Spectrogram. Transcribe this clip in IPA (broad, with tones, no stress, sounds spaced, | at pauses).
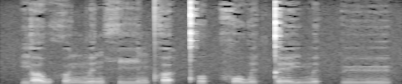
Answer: j ɐ˨˧ w h ɵ˨˩ n m ɪ˨˥ ŋ h iː˨˥ n pʰ ɐ˨ t̚ pʰ ʊ˧ k̚ f o˧ w ɪ˧ k̚ t̪ e˨˧ j m ɪ˧ k̚ p yː˨˥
